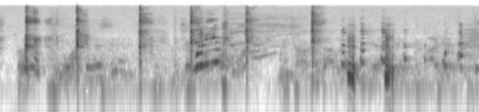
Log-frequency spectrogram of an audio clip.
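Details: A child gives several short, forced cough bursts on purpose, with television talk playing in the background: voluntary fake cough.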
